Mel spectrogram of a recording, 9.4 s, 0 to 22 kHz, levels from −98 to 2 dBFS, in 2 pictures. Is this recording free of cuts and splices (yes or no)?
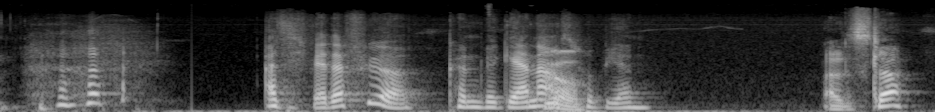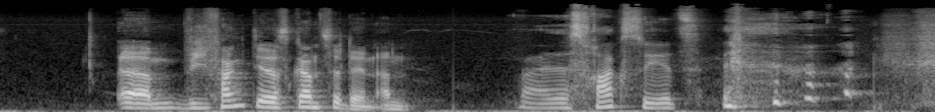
yes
